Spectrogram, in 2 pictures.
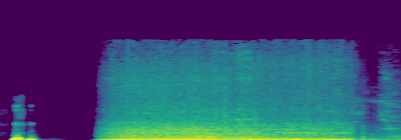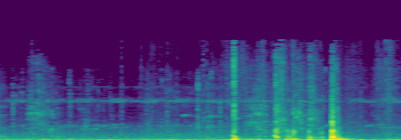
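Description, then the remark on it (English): A car door, on a car with a new Gorilla Glass windshield, slams shut with a sharp, solid thud after a stretch of creaking, rumbling vehicle noise, followed by another brief knock; no one speaks. “Dang, slamming that door.”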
